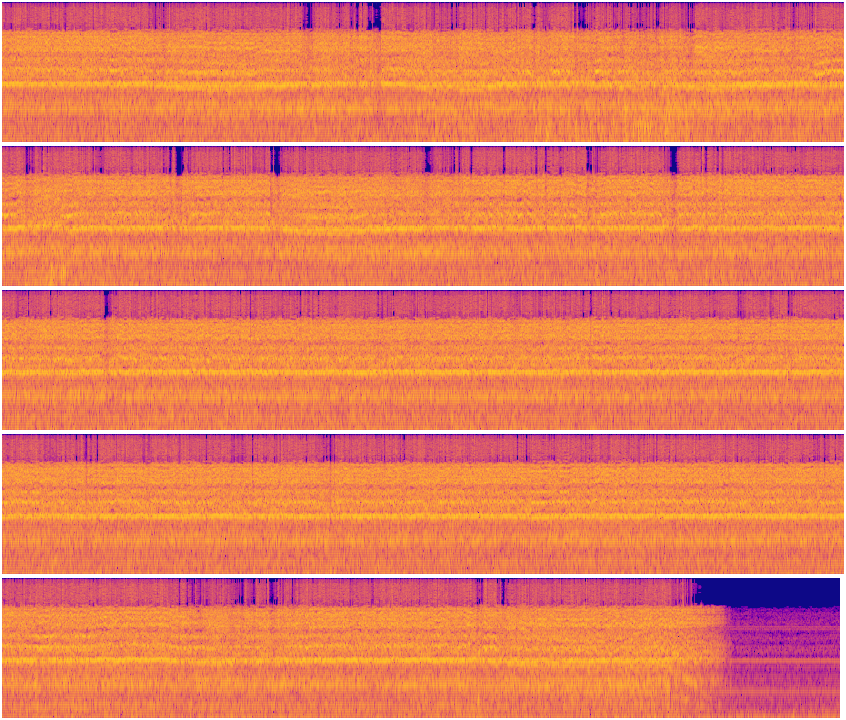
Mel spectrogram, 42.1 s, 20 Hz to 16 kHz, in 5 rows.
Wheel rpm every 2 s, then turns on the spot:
230, 230, 230, 220, 230, 230, 230, 240, 230, 230, 230, 230, 230, 230, 230, 230, 230, 230, 230, 220, 80.
none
